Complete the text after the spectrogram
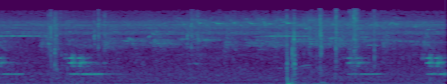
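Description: A gun clicks and rattles as it is handled.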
